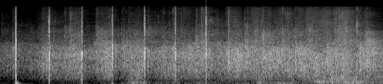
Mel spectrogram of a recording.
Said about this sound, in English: And he does deserve a hand, guys.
